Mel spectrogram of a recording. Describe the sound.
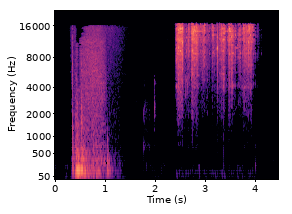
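A bunch of keys makes a faint dull thump, then after a pause jangles with about a second and a half of bright, rattling metallic chinks.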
